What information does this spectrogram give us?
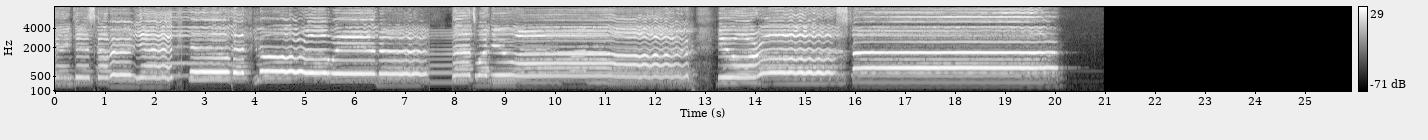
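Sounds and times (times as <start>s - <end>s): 
tenor singing: 0.0s - 20.3s.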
